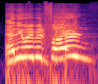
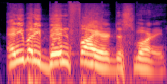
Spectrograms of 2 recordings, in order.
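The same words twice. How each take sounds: First: Calling out to the room. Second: Said in the usual way. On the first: Shown as a demonstration.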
